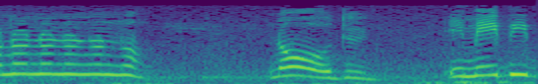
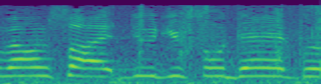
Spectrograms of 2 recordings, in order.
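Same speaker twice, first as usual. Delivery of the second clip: ordinary talk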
